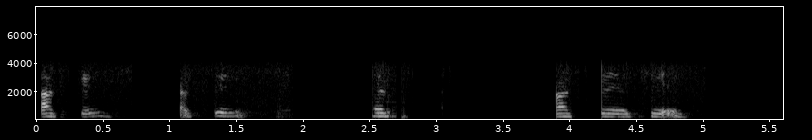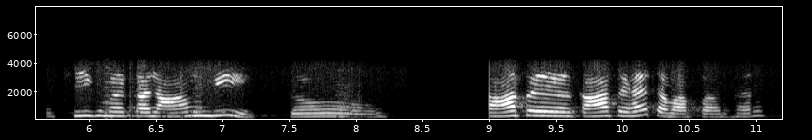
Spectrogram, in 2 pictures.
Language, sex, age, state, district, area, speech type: Hindi, female, 60+, Uttar Pradesh, Azamgarh, urban, conversation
